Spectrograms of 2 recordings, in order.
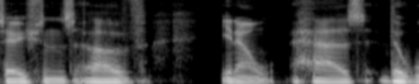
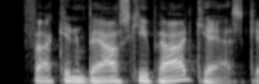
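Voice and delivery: Boston accent put on for fun; 4 semitones higher than usual. Riffing on the podcast name, the speaker tries it in a Boston accent. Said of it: "I want to throw on like a Boston accent to it".

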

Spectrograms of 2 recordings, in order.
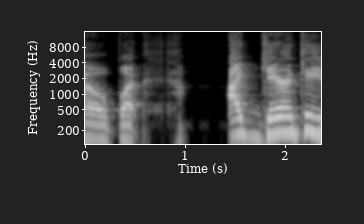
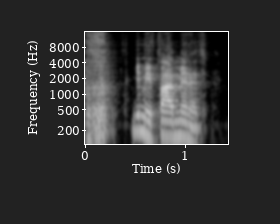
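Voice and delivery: usual speaking voice

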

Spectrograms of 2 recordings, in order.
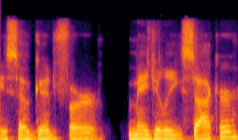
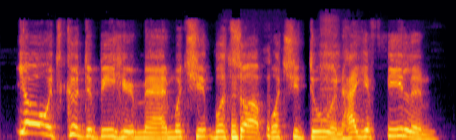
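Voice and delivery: bad, fake New York accent, sounding Jamaican; 5 semitones higher than usual. Guest welcomed back on the show greeting the host: bad new york beach accent. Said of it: "You Jamaican?".

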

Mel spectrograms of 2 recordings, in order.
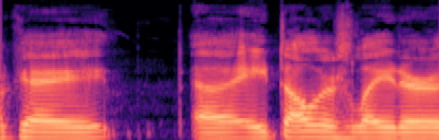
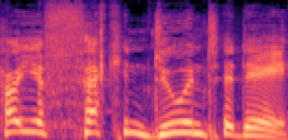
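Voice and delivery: awful put-on Irish accent, pitched very high; 9 semitones higher than usual. On St. Patrick's Day, the speaker greets the other speaker in a bad Irish accent. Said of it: "I put on that awful, awful garbage Irish accent".

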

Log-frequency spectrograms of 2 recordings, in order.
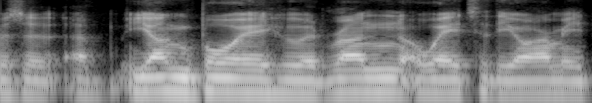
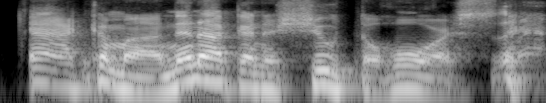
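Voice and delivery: put-on loud, called-out New York accent; 5 semitones higher, 4 dB louder than usual. At a tense moment in a show, the speaker retells an audience member's loud new york accent. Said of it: "this loud New York accented voice goes".

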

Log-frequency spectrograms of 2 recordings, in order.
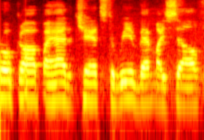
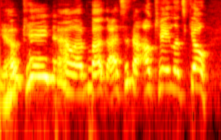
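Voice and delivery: put-on nervous laugh of a man, much higher; 8 semitones higher than usual. Retelling how Carl would react to the speaker, imitating Carl's nervous laugh. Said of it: "this kind of nervous, like, kind of laugh".

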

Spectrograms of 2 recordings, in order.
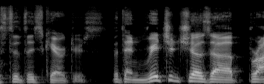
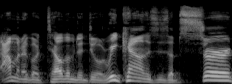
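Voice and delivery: plain

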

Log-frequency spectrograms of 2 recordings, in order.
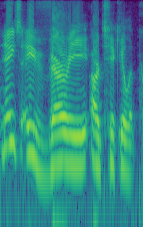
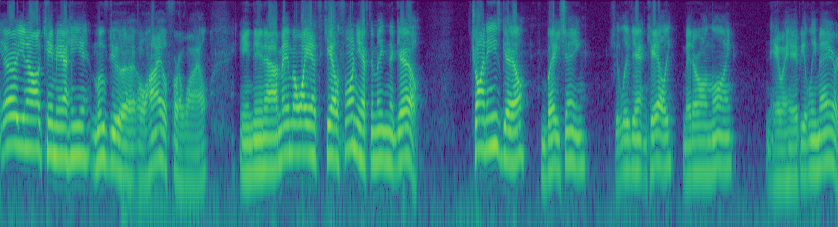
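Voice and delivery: imitated Australian accent. Retelling the speaker's made-up answer to a man's questions, imitating an Australian accent. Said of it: "an Australian accent".

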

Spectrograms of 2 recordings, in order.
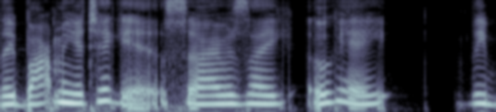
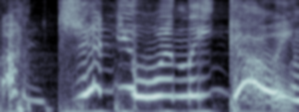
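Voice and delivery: mock very high-pitched shout; 12 semitones higher than usual. Retelling how a friend yelled at security: imitating a friend yelling. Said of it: "she yells at security".

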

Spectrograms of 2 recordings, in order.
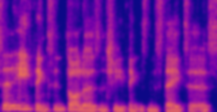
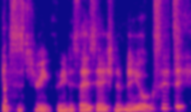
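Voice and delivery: mock deadpan, matter-of-fact, unimpressed, no fuss. Retelling a man's reply on a dating show: imitating a deadpan reply. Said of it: "he really deadpan just goes".

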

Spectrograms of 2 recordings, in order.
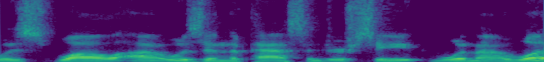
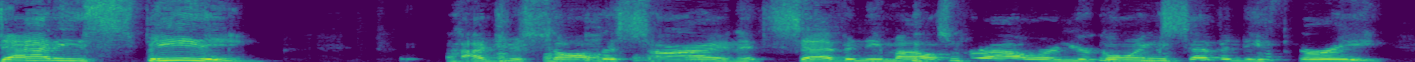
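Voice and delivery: put-on shrill, very loud childish scream at top of lungs; 10 semitones higher, 7 dB louder than usual. Retelling the youngest daughter waking during the drive: imitating a child screaming. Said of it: "she screams at absolute top of her lungs".

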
